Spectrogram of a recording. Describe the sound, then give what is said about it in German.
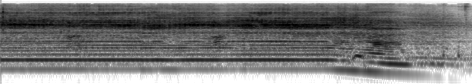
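A vibrating device, switched on and turned up to high intensity, gives a loud, steady, harmonic buzzing hum. Its pitch shifts near the end before the sound drops away. “dann schaltest du es ein und dann kannst du hier drehen zwischen der Vibration. Dann kannst du da richtig Gas geben.”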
